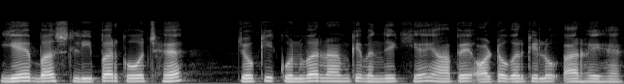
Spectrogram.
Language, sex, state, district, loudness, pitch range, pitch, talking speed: Hindi, male, Delhi, New Delhi, -15 LUFS, 140-150 Hz, 145 Hz, 210 wpm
